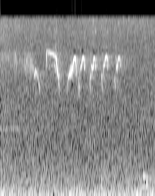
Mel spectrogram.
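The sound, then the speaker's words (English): A bird chirps faintly outside, a quick run of high, thin tweets over a low background hum, with no one speaking. “You just know that there is a sound that gets interpreted as a bird, right?”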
